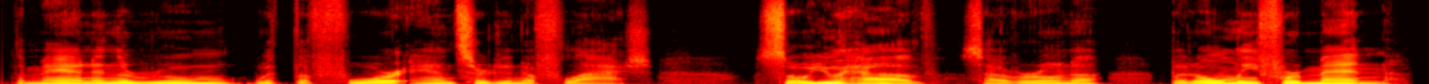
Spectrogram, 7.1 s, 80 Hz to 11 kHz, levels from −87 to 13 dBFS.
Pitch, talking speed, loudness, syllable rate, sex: 110 Hz, 170 wpm, -17 LUFS, 4.4 syllables/s, male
